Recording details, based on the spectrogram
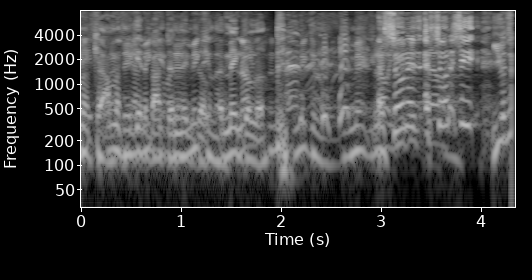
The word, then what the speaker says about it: amygdala: Amygdala. Amygdala. – Make sure you use the I didn't know there was a D in there. Amygdala.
